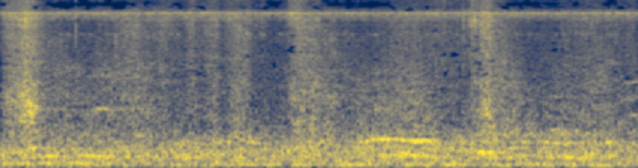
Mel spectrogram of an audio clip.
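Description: Clumps of dry, fine sandy dirt crushed and crumbled by hand, grains pouring and rustling over loose dry sand. Three sharper crunches stand out: near the start, about two seconds in, and just past three seconds.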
